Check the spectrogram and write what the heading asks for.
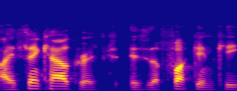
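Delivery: hushed whisper. A player whispers privately to the rest of the group, whispering. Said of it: "I'm gonna whisper to the group".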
